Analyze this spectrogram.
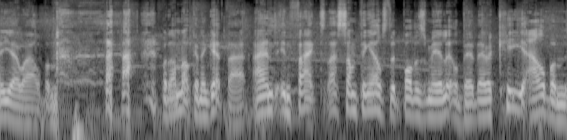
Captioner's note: laughs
